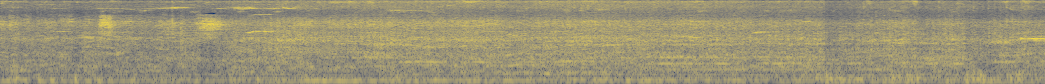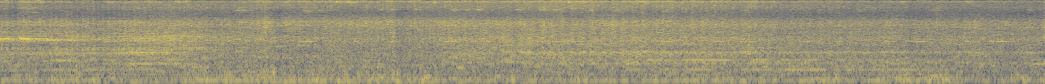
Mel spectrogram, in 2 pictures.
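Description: Engines of several vehicles in slow-moving road traffic running steadily, with a low rumble.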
